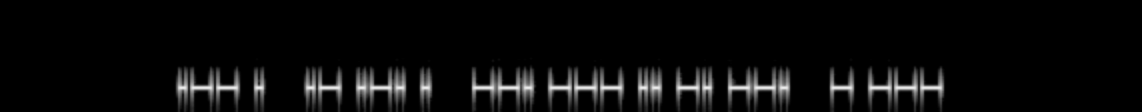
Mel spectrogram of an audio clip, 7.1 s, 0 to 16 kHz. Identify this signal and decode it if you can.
Morse code, heard as a keyed tone, about 30 wpm, 700 Hz. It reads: WE ARE GOING TO
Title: Sets of 4 Words 30wpm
